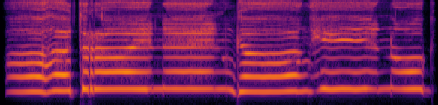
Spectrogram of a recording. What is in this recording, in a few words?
WELSH F, World Voices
